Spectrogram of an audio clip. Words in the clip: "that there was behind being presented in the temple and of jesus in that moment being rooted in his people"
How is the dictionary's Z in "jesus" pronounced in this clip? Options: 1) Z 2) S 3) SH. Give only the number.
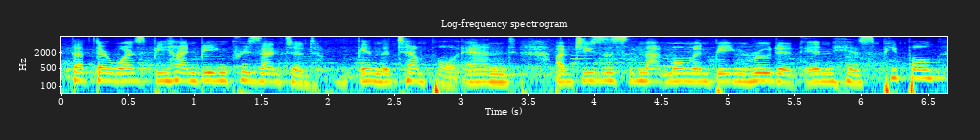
1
